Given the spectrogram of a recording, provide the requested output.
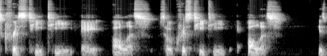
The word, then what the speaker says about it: Alles: You could find me on my website, which is just my name, Alles, and that's A-L. Spelled like the German. Yes. Yeah, A-L-L-E-S. Yes, alles good.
